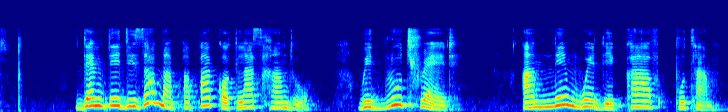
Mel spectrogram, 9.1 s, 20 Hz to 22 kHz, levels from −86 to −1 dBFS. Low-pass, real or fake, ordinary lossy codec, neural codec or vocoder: none; fake; none; codec, 16 kHz, 4.8 kbps, FACodec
